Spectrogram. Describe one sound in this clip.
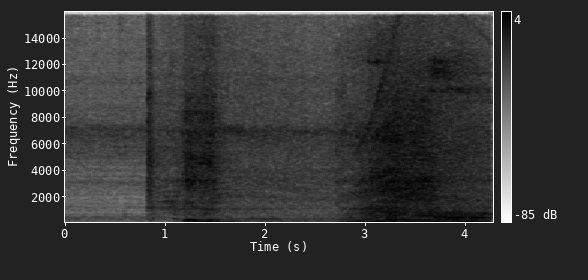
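A car engine revs loudly through its exhaust.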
